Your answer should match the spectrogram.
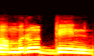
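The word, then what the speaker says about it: قمر الدين: यही फर्क है कि सन लेटर्स में सिर्फ ऊ पढ़ा जाएगा, लाम गायब हो जाएगा। हाँ, और और मून सन लेटर्स लेटर्स में का जो सेकंड वर्ड का पहला लेटर है वो डबल हो जाएगा।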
